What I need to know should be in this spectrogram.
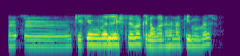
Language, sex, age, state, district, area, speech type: Assamese, male, 18-30, Assam, Golaghat, rural, conversation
